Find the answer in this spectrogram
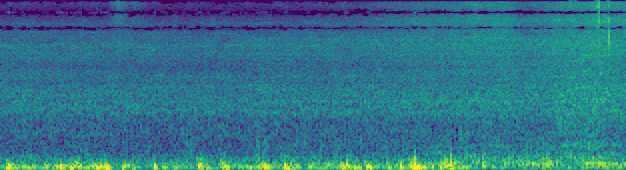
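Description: Low rumbling background noise with irregular soft thumps.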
